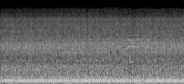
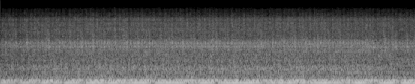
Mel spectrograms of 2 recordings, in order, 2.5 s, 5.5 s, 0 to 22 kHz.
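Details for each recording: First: 1965 Ford Mustang Fastback V8, 4-speed, headers, Flowmaster dual exhaust: engine not fully warm idling fast and even, too high; choke probably not engaging, so idle was raised; idle then turned down. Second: 1965 Ford Mustang Fastback V8 with headers and Flowmaster dual exhaust, idle turned down from too high while air cleaner barely warm, choke likely not engaging; now a deep, steady, even rumble, normal idle.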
